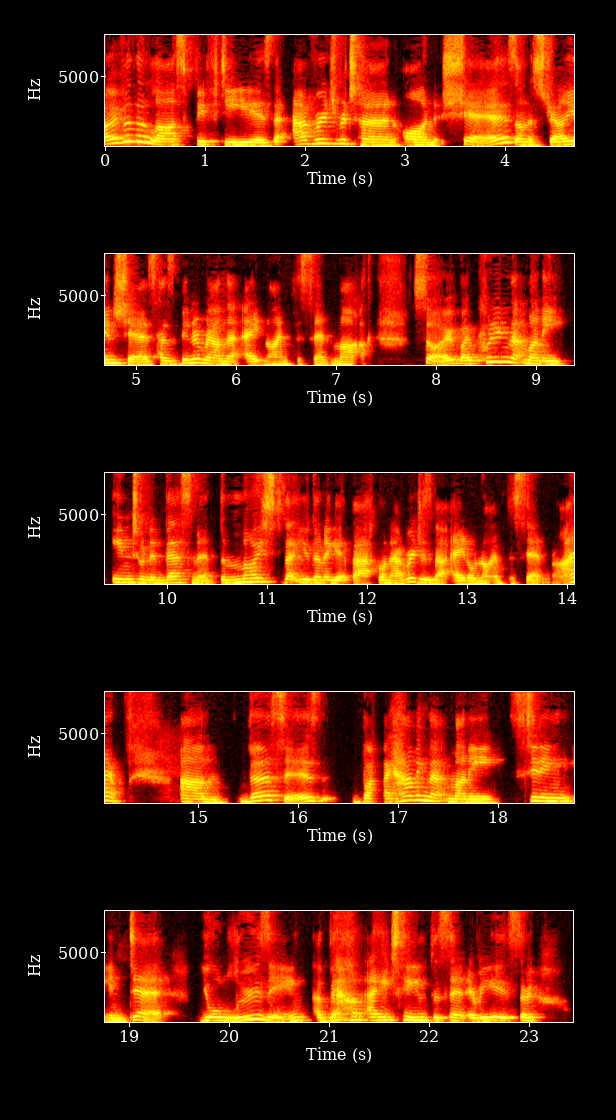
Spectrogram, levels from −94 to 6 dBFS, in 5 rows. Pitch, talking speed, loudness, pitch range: 215 Hz, 160 wpm, -14 LUFS, 190-240 Hz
